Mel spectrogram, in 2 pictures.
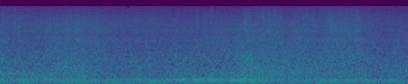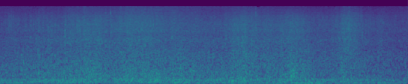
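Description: Ocean surf breaking against a rocky shore: a steady wash of water noise that rises and falls in several swells.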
